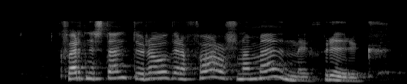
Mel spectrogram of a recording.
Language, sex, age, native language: Icelandic, male, 12, Icelandic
